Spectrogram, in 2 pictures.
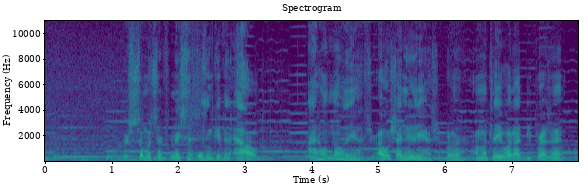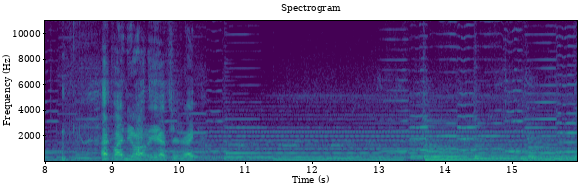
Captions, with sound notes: - There's so much information that isn't given out. I don't know the answer. I wish I knew the answer, brother. I'm gonna tell you what, I'd be president (laughs) if I knew all the answers, right? (gentle music)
